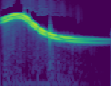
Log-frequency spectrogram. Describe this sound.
Round the legs screecher
dull flat tones Annoy me c so I tried to demonstrate more interesting tones than some old flat tones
